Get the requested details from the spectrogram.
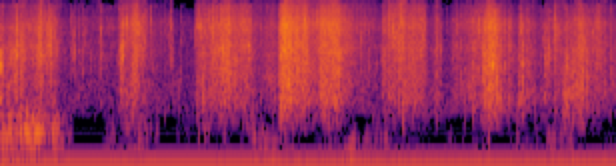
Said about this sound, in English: why, you may ask yourself, listen to me walk around on a hiking trail?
